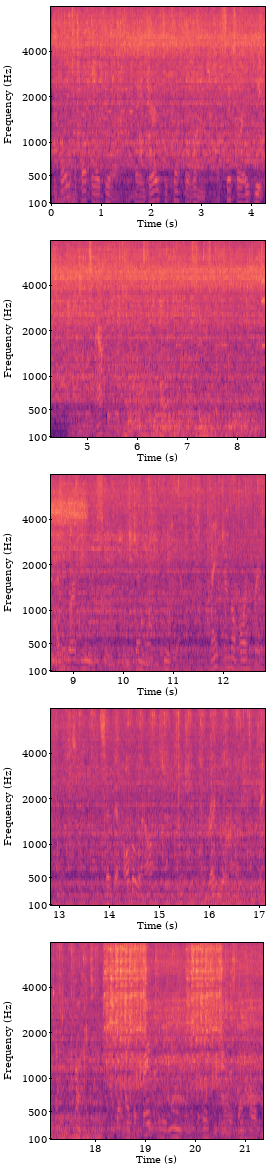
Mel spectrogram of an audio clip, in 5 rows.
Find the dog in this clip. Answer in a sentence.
The dog can't be heard in this clip.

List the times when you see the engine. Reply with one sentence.
You can hear the engine from 0.0 to 21.3 s.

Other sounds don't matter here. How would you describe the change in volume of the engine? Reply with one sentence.
The loudness of the engine goes up.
